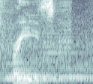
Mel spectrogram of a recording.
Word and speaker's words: Fries: unexpected happen so what happened during the fries rebellion it's pronounced freeze we did not fight and bleed in their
